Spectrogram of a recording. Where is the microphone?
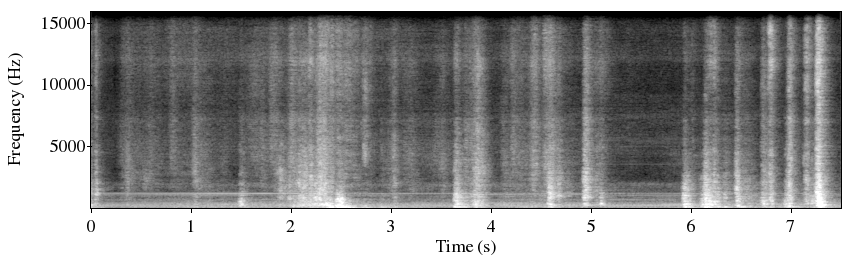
in a kitchen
